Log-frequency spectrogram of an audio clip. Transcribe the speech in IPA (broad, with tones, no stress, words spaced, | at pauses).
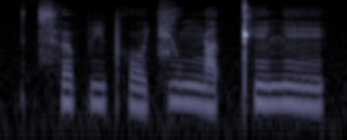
t͡sʰə˦ pi˧pʰo˨˩t͡ɕu˥˧ ŋa˨t̚kʰẽ˦nẽ˧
